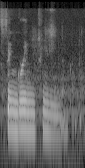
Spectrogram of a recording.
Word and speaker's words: Sanguintini: I think Sanguintini. Maybe you changed it a little, or maybe it's pronounced Sanguintini, right? No R. Like sangria.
